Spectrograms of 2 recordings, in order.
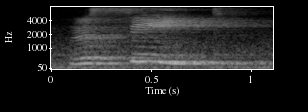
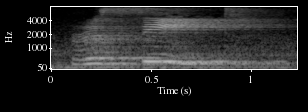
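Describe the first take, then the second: No difference in how they are said.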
